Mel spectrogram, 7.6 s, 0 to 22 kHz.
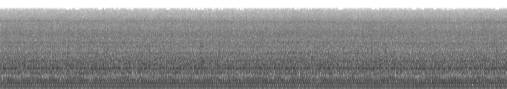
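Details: ECP Group borehole pressure set (pumpstat) with pressure vessel, pre-pressurised to about 4 bar, isolation valve opened to draw water: steady even motor hum, constant tone, no knocks or surging; pump running normally.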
